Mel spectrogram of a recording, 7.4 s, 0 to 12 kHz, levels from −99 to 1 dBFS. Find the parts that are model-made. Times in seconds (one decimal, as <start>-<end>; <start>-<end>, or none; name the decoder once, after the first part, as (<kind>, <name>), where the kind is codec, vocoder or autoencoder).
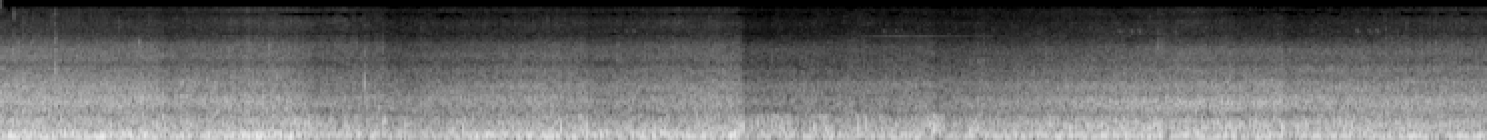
1.7-2.3 (vocoder, Vocos)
